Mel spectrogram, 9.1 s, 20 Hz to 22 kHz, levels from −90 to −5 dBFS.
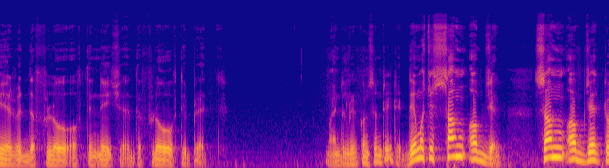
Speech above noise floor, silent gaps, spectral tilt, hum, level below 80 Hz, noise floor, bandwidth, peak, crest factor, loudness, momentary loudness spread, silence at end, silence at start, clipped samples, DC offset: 43 dB; none; -7.5 dB/octave; none; -46 dBFS; -65 dBFS; 13.5 kHz; -6 dBFS; 18 dB; -23 LUFS; 16 LU; 0 s; 0 s; under 0.1%; under 0.1%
